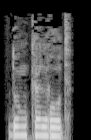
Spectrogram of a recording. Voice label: "dunkelrot", German; adjectives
